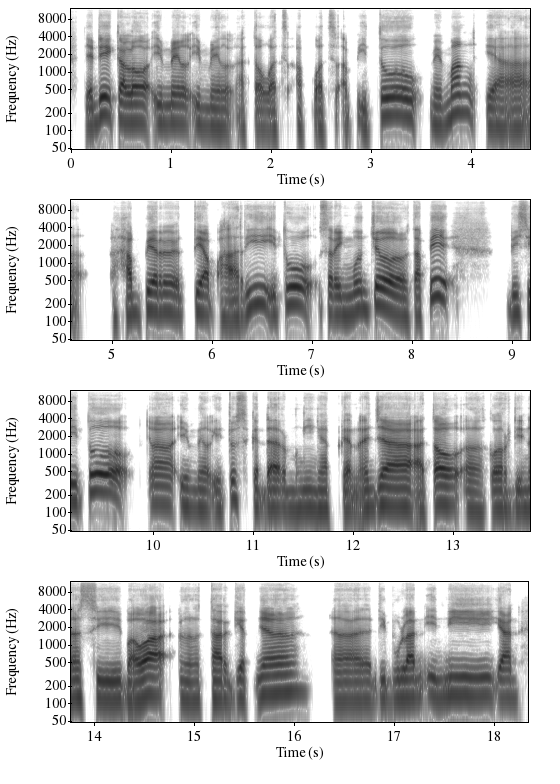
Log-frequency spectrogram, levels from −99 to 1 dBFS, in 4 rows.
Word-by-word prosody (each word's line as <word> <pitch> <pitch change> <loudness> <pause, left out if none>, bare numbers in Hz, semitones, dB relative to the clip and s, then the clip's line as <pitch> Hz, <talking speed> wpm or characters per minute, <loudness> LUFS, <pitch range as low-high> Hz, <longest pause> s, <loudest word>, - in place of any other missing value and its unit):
Jadi 190 +1 +3
kalau 145 -2 +3
email-email 135 -4 -4
atau - - -6
WhatsApp-WhatsApp - - -8
itu, 175 - 0
memang 185 +11 -1 0.2
ya, 120 -1 -3 0.4
hampir 145 +3 +1 0.3
tiap 145 -3 +4
hari 135 - -2
itu 190 +6 +1
sering 135 -1 -1
muncul, 155 - +3
tapi, 255 - +1 0.5
di 140 -3 -6
situ, 460 - +3 0.2
eee, 145 -1 0
email 125 -3 -4
itu 120 +10 -5
sekedar 125 -5 -1
mengingatkan 120 0 -4
aja, 130 +1 +4
atau, 140 -1 +3
eee, 115 -2 -4
koordinasi 120 +1 -2
bahwa, 140 +5 +6 0.2
eee, 120 -2 -5
targetnya, 140 +6 +1 0.3
eee, 120 0 -1
di 125 - -5
bulan 130 +2 0
ini 140 0 -2
kan. 130 -1 +3
135 Hz, 110 wpm, -23 LUFS, 120-150 Hz, 0.5 s, bahwa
